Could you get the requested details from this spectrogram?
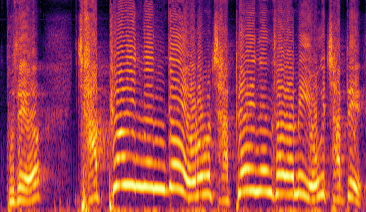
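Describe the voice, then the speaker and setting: A male pastor preaching a sermon to his congregation in a church, swinging between emphatic bursts and hushed asides. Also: extremely high pitch, brisk. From Gyeongsang region of Korea. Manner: animated preaching with sudden loud peaks and quiet asides. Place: church sanctuary.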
